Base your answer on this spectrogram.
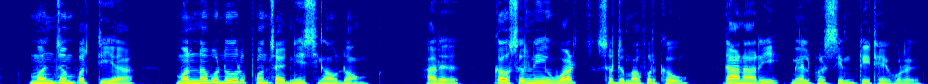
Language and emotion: Bodo, neutral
